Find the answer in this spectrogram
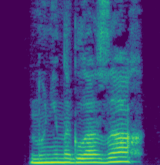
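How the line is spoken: Dejected. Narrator (Russian): уныло произнес Хома

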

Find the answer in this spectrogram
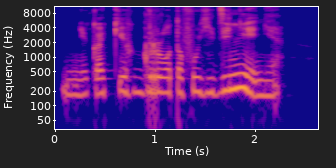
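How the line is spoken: Angry, through teeth. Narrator (Russian): процедила со злостью

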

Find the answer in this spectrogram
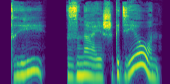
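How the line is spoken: Slow deliberate. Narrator (Russian): медленно выговорила я

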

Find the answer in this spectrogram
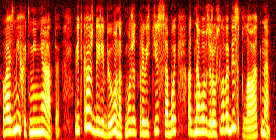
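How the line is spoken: Pleading. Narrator (Russian): бабушка взмолилась

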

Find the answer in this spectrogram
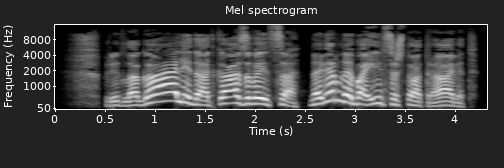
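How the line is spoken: Man, with a snort. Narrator (Russian): добавил мужчина, хмыкнув

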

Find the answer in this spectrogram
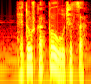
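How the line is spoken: Snort. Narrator (Russian): хмыкнул я

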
